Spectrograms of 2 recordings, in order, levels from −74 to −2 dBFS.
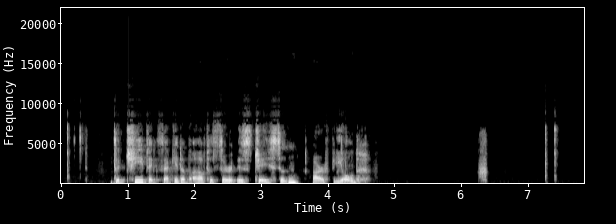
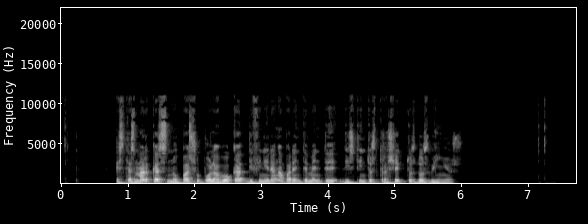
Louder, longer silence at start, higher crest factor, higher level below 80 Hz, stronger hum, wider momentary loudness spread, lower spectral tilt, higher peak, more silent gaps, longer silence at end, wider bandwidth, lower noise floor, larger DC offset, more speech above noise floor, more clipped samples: first, -14 LUFS vs -24 LUFS; second, 0.1 s vs 0.8 s; about the same, 18 dB vs 20 dB; first, -54 dBFS vs -60 dBFS; neither; first, 16 LU vs 8 LU; second, -3.5 dB/octave vs -5.5 dB/octave; first, 0 dBFS vs -6 dBFS; neither; second, 0.45 s vs 1.75 s; second, 9.4 kHz vs 11.5 kHz; second, -74 dBFS vs -80 dBFS; neither; first, 60 dB vs 56 dB; neither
